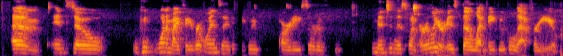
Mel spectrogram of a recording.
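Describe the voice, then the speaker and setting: A woman talks with an East Texas accent. Her pace is moderate. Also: medium pitch for a woman, ordinary pitch variation. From East Texas, US. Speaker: educator, former language arts teacher. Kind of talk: casual podcast discussion.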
